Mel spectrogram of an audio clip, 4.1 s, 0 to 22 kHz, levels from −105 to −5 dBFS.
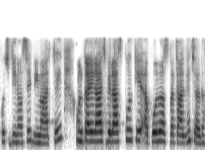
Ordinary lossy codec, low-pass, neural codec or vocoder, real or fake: none; none; codec, 16 kHz, 1 kbps, X-Codec, HuBERT features, trained on general audio; fake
